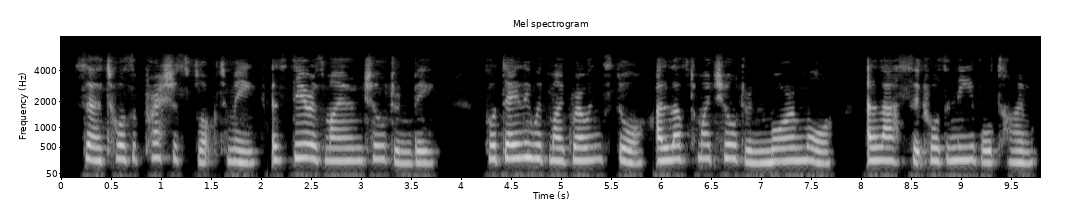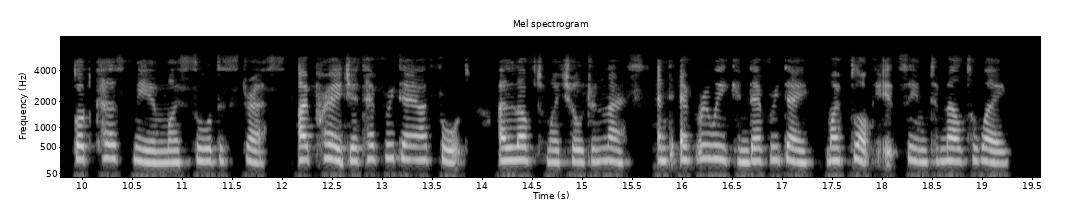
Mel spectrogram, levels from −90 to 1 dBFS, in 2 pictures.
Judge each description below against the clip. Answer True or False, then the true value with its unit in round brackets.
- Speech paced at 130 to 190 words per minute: False (200 wpm)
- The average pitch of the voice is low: False (245 Hz)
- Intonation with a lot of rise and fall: False (2.8 semitones)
